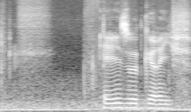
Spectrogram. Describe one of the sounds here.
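A man speaks calmly close to a microphone.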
